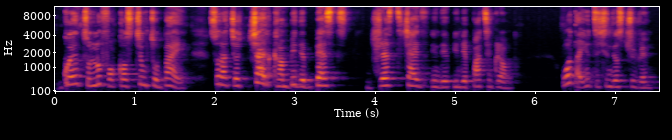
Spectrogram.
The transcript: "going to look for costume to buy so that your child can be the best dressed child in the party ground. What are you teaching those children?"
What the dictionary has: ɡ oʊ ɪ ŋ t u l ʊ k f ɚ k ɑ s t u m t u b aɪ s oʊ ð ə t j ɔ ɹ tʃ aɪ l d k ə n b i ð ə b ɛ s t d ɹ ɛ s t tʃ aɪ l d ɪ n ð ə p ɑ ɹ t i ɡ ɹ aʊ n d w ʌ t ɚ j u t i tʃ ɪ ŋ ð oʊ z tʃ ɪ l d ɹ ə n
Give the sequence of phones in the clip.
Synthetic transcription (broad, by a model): ɡ oʊ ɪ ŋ t u l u k f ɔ k ɑ s t u m t u b aɪ s oʊ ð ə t j ɔ tʃ aɪ l d k ə n b i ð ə b ɛ s t d ɹ ɛ s t tʃ aɪ l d ɪ n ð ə p ɑ t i ɡ ɹ aʊ n d w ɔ t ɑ j u t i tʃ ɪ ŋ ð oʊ s tʃ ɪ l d ɹ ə n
